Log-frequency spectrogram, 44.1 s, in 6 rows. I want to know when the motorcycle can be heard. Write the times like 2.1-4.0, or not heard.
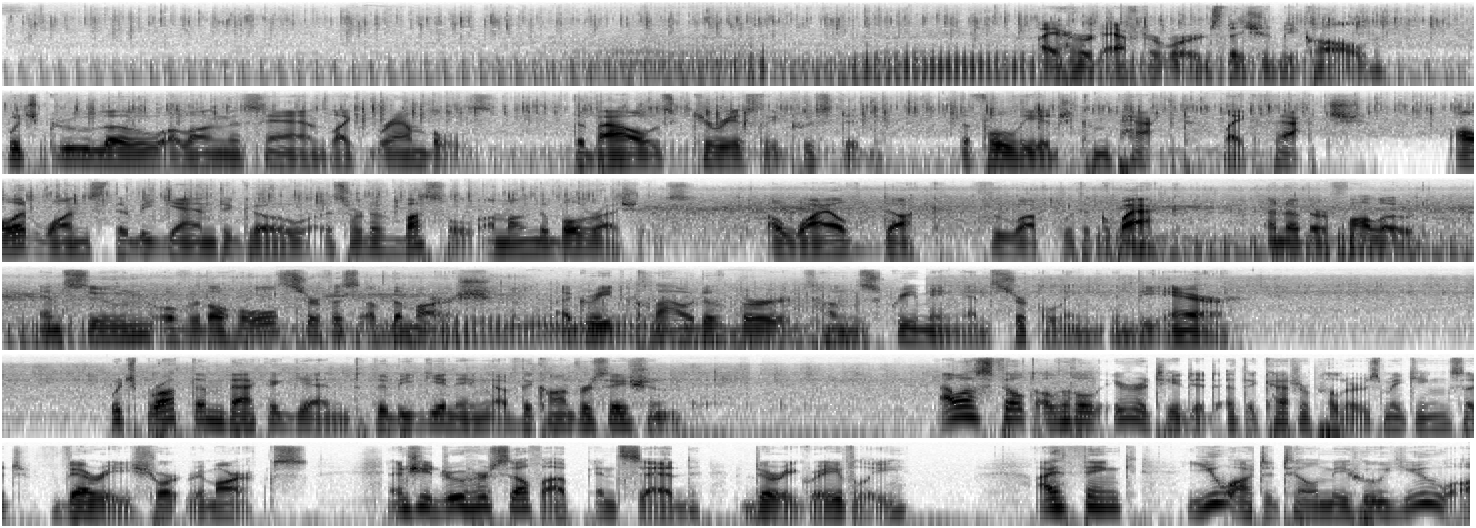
0.0-13.8, 20.1-26.4.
